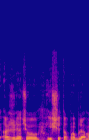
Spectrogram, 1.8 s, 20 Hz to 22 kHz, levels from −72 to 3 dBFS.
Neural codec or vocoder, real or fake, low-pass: codec, 44.1 kHz, 7.8 kbps, Pupu-Codec; fake; 14.4 kHz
